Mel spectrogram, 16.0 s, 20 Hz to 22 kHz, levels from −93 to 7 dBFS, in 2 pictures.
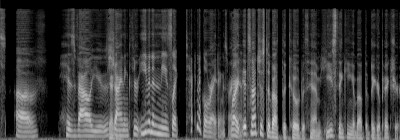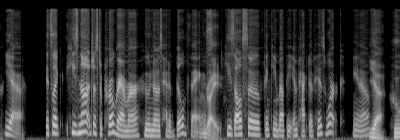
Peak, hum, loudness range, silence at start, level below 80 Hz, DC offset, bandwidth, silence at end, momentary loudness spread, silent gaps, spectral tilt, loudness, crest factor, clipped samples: -4 dBFS; none; 4 LU; 0 s; -46 dBFS; under 0.1%; 17 kHz; 0 s; 10 LU; none; -5 dB/octave; -24 LUFS; 20 dB; under 0.1%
